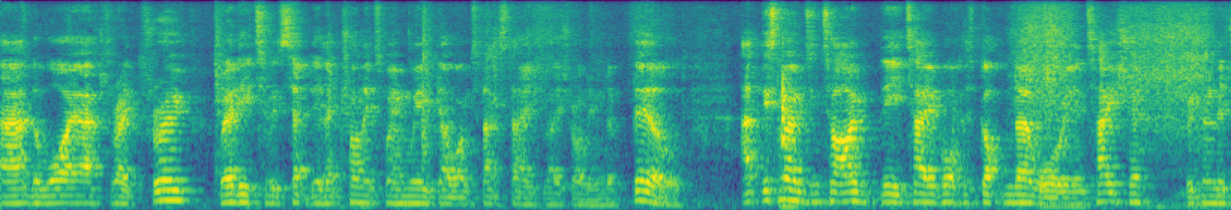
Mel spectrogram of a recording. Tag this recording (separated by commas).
Speech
